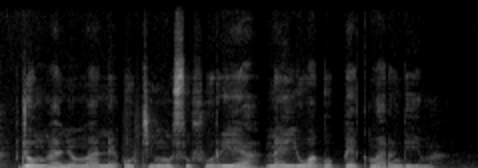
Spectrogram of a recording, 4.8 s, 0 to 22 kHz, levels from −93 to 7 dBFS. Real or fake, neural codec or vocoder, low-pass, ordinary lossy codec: real; none; none; none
